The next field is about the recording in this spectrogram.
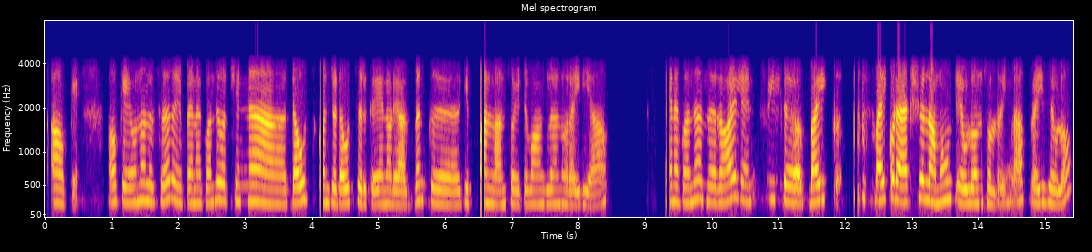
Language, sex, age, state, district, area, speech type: Tamil, female, 30-45, Tamil Nadu, Tiruvallur, urban, conversation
